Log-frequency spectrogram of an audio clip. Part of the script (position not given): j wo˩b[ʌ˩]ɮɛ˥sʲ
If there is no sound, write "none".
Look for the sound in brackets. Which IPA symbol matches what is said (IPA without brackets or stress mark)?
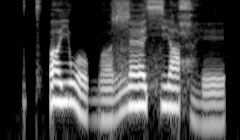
ʌ˩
